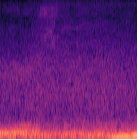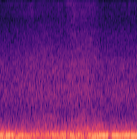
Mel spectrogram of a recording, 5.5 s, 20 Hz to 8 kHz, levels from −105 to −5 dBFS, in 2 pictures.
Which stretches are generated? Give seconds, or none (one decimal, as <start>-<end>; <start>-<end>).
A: 0.0-1.4; 3.7-4.6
